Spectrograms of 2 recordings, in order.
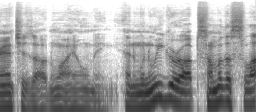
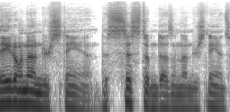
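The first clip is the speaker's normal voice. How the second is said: ordinary delivery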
